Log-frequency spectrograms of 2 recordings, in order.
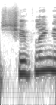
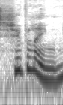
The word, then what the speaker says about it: Shivling: But in terms of achievements, I think it kind of started when you climbed Shivling. Is that the right pronunciation? – Yes, it is. Shivling.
